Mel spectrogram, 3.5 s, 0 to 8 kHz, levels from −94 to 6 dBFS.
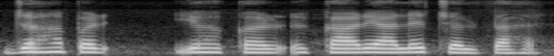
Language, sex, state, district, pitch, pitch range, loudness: Hindi, female, Bihar, Patna, 205 Hz, 195-215 Hz, -15 LUFS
